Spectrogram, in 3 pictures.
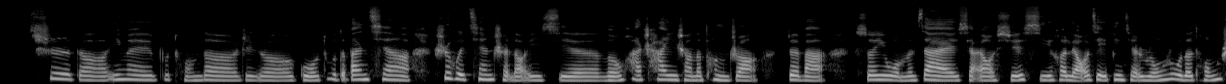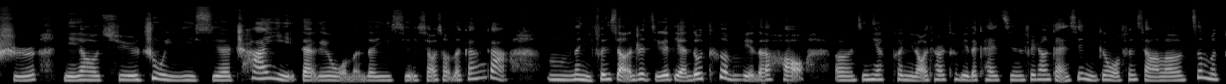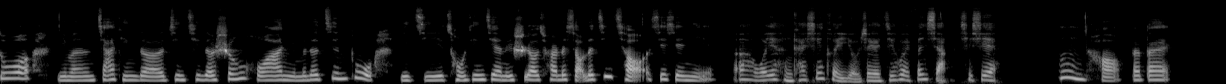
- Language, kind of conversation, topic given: Chinese, podcast, 怎样才能重新建立社交圈？
- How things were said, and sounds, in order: none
